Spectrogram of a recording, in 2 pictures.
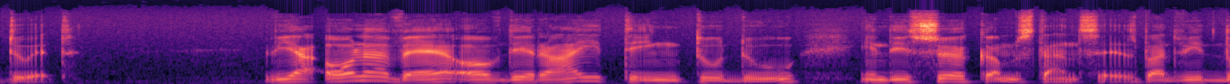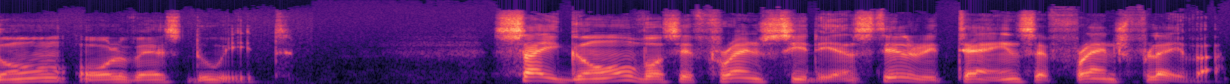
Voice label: Vietnam, Accent

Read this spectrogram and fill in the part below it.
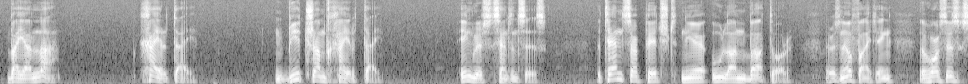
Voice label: Mongolian, Accent

